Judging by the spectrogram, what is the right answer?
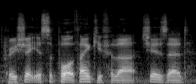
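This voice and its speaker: Talking quickly in a fairly low, darkish voice, a young man hosts a live stream, casually chatting and replying to chat questions. He's getting over a lost voice, and soft background music runs underneath.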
